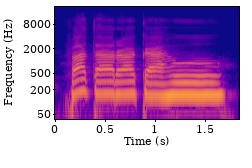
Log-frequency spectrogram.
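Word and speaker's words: فَتَرَكَهُ: calf এটা হা তো এটার উচ্চারণ কিভাবে হবে ফাতারকাহু ফাতারকাহু ফাতারকাহু ঠিক আছে এভাবে এটার উচ্চারণ করতে হবে তাহলে আমরা কি শিখলাম যে যদি কোন শব্দের উপরে খারাপ জবর অথবা উল্টা পেশ যদি থাকে তাহলে ওখানে আপনার এক আলিফ টেনে পড়তে হয় আবার আরেকটা এক আলিফ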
